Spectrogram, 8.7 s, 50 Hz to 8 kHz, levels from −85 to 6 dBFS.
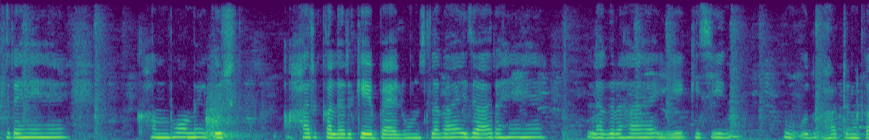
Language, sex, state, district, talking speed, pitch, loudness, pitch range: Hindi, female, Bihar, East Champaran, 150 wpm, 225 Hz, -19 LUFS, 215-230 Hz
